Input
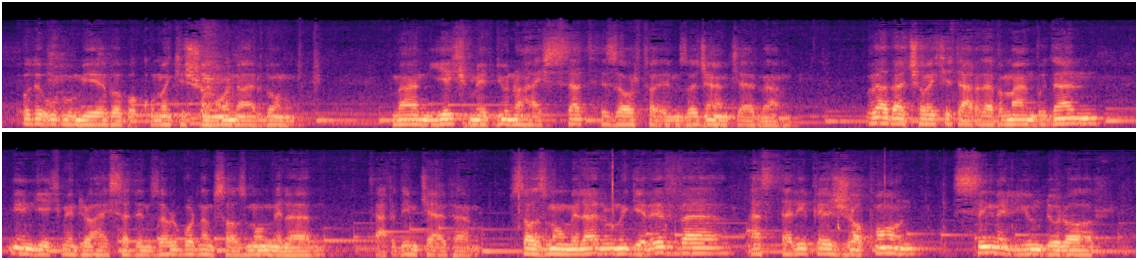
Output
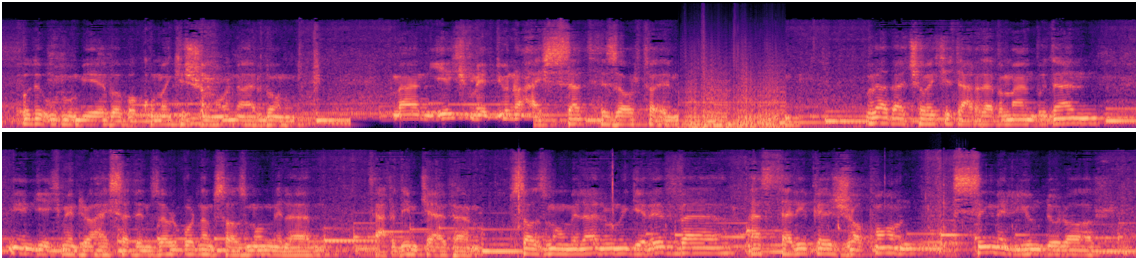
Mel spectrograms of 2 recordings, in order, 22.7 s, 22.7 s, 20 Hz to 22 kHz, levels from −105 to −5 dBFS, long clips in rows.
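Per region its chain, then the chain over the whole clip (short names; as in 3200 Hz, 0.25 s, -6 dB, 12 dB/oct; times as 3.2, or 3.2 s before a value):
3.48–5.32 steep high-pass 250 Hz 96 dB/oct + frequency shift +20 Hz
6.76–7.84 compressor 2.5:1, threshold -24 dBFS + ring modulator 380 Hz + running maximum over 65 samples
9.8–11.69 HPF 160 Hz 6 dB/oct + bell 970 Hz -10 dB 0.29 oct
20.32–21.01 bell 350 Hz +9.5 dB 0.64 oct + upward compressor, threshold -23 dBFS + mismatched tape noise reduction encoder only
whole clip: notches 50/100 Hz; compressor 16:1, threshold -29 dBFS; gain +8.5 dB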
